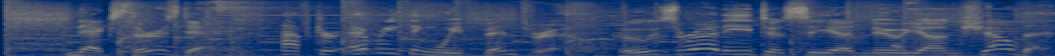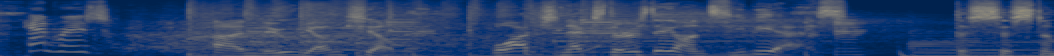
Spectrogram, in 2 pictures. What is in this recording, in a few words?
promo men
